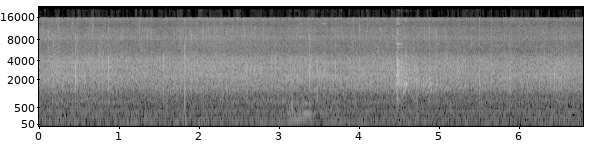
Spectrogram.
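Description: Asafoetida (hing) dropped into hot oil while making corn upma gives a close, steady frying sizzle, crackling evenly throughout with a few faint clicks and pops.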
